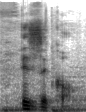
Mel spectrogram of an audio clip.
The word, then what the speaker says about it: physical: It turns out, for example, the word physical. Physical. Now that, again, is an S that's supposed to be a Z. I know, it happens, it's English. But it is a Z sound.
